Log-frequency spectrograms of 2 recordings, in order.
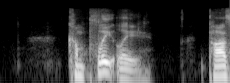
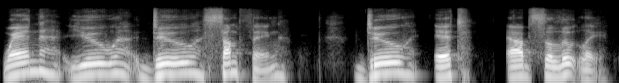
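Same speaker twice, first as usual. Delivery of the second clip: slow, drawn-out, each word set apart; very slowly; slower than usual. Retold or imitated. Wise old man speaking his riddle, very slowly. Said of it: "very slowly".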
